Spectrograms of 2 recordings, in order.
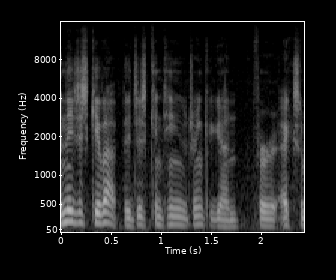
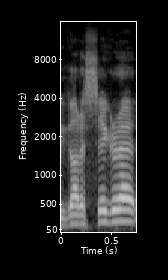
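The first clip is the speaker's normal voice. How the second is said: put-on drunken female voice, higher and louder; 5 semitones higher, 7 dB louder than usual. Retelling meeting a mother who came in drunk: imitating a drunk woman. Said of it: "and she is drunk".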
